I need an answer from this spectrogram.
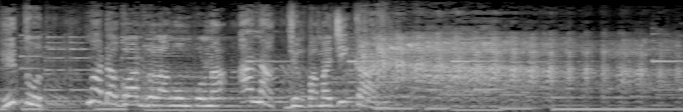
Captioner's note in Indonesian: tertawa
